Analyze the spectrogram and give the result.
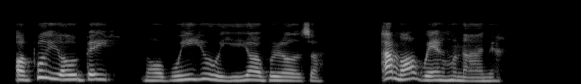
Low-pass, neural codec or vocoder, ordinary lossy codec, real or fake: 7.2 kHz; codec, 16 kHz, 1 kbps, FunCodec, trained on LibriTTS, 50 frames a second; none; fake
